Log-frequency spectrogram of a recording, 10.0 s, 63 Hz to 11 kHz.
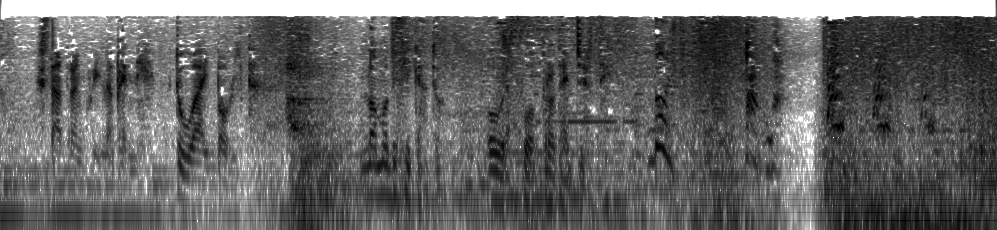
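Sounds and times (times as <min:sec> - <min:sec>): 
speech: 0:00.5 - 0:09.9
dog barking in a film trailer: 0:08.2 - 0:09.5.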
